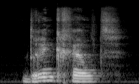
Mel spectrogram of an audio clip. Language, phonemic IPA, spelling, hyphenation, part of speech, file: Dutch, /ˈdrɪŋk.xɛlt/, drinkgeld, drink‧geld, noun, Nl-drinkgeld.ogg
- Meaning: a tip (a small amount of money left for a bartender or servant as a token of appreciation)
